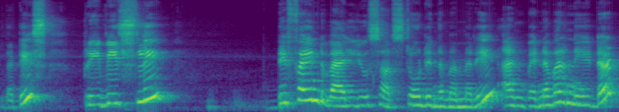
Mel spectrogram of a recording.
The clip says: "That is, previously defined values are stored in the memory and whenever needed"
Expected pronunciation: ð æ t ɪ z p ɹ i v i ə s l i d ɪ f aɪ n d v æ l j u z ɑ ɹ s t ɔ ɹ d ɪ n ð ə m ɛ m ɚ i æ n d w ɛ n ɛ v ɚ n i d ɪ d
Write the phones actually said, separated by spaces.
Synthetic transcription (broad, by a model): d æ t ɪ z p ɹ i v i ə s l i d ɪ f aɪ n d v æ l j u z ɑ ɹ s t ɔ l d ɪ n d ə m ɛ m ɚ i æ n d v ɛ n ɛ v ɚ n i d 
